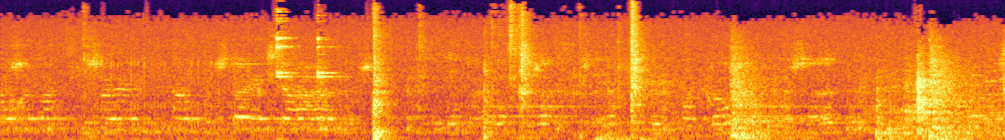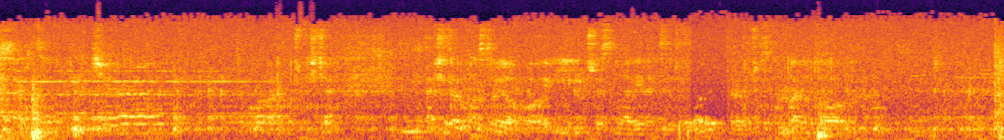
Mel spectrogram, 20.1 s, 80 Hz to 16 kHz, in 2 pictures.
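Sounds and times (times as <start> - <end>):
radio playing music: 0.0 - 20.0.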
